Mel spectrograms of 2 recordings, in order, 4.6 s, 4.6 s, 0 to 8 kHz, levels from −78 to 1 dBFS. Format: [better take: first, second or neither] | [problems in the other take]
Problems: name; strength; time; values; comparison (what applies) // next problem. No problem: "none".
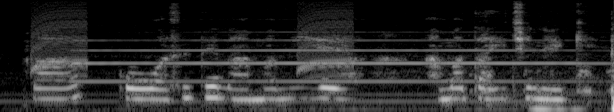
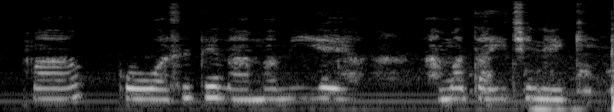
second | background sound (Wind instrument, woodwind instrument + Alarm); 12 dB below the speech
